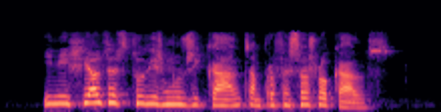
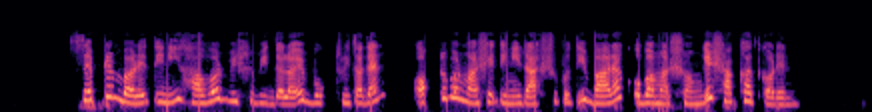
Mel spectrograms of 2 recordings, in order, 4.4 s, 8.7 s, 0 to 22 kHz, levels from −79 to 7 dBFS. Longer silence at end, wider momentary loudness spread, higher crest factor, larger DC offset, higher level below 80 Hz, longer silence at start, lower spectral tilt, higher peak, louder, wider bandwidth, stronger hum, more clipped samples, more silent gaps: second, 0.55 s vs 0.75 s; about the same, 9 LU vs 9 LU; about the same, 18 dB vs 20 dB; neither; second, -62 dBFS vs -56 dBFS; second, 0.45 s vs 0.75 s; about the same, -5 dB/octave vs -4.5 dB/octave; about the same, -2 dBFS vs -2 dBFS; about the same, -19 LUFS vs -21 LUFS; about the same, 8 kHz vs 7.8 kHz; neither; neither; second, none vs 3.27-3.35 s, 4.00-4.14 s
